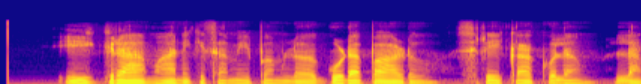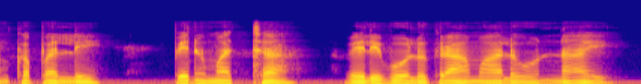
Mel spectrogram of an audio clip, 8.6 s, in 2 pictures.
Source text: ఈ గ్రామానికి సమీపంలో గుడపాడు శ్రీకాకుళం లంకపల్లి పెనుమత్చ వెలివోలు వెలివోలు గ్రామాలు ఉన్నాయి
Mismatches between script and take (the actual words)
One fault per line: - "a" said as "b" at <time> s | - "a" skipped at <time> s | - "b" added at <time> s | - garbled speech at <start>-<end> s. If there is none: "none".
- "వెలివోలు" skipped at 7.1 s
